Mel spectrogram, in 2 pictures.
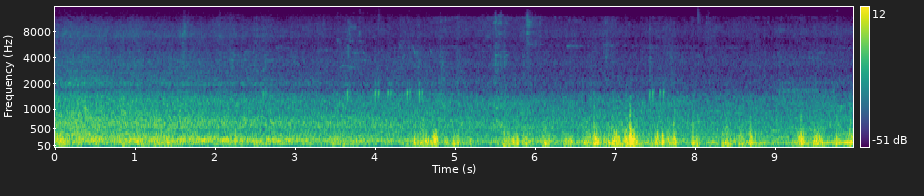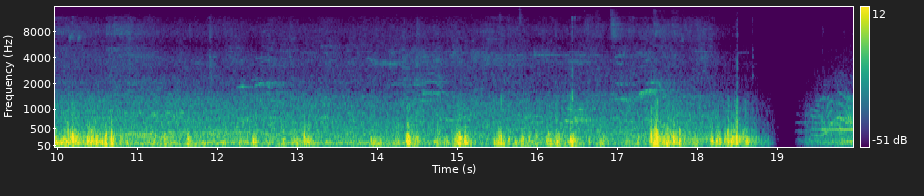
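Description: A passenger train rumbles slowly along the tracks.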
